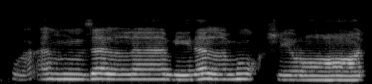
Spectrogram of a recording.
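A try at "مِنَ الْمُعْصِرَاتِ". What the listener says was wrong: Dia bukan hamzah ya, bukan minal mu sirat mu bukan, tapi minal Ain itu dia ada waktu untuk suaranya tuh mengalir gitu.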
